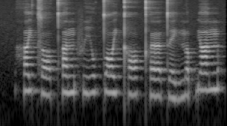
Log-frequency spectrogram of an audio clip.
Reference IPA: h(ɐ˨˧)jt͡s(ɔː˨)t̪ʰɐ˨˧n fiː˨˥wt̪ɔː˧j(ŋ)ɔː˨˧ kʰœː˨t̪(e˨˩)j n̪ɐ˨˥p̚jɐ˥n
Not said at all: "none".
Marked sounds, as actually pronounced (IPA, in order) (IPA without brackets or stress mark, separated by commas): ɐ˧, ɔː˨˩, kʰ, e˨˩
